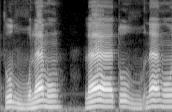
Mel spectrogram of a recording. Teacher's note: huruf dha itu termasuk huruf jahar. yang dimana dia tidak boleh mengalir nafasnya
